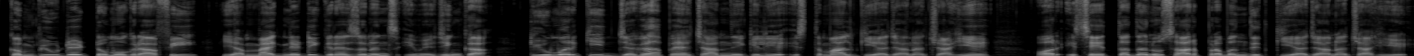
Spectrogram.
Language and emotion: Hindi, neutral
